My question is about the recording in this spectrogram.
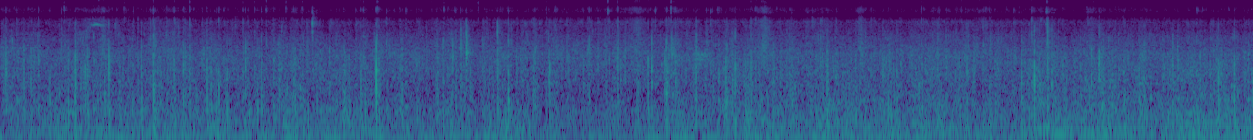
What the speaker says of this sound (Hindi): माशाल्लाह बारिश हो रही है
